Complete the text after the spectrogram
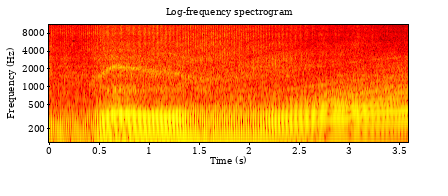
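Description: motorcycle passing by

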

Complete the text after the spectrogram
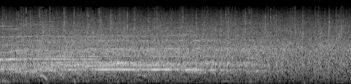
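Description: audience applause and cheering

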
